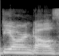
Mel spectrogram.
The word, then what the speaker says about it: Bjorndal: off the bat yeah I've known a few Yorn dolls in my day so that was not a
